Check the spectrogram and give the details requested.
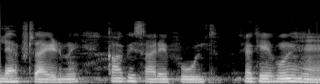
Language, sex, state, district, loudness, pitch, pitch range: Hindi, male, Chhattisgarh, Balrampur, -16 LUFS, 125 Hz, 120-135 Hz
